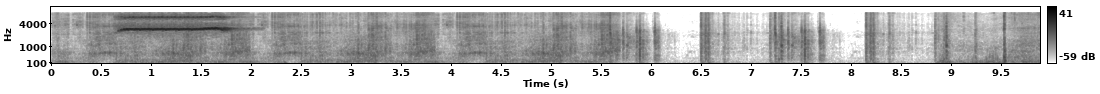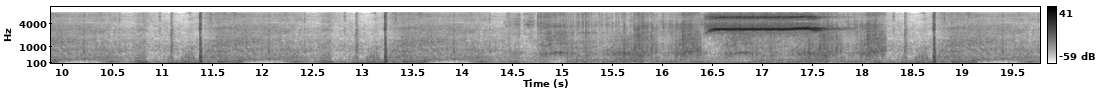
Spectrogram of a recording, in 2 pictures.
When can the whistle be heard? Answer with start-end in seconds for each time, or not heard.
0.7-1.9, 16.4-17.7.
